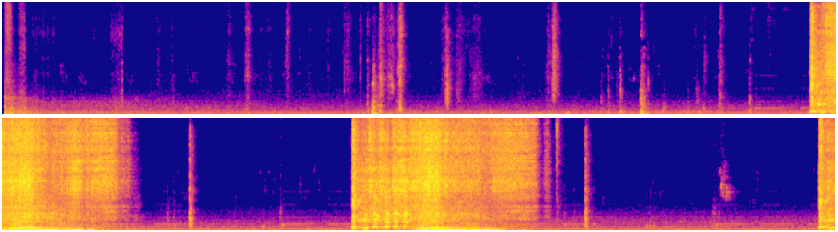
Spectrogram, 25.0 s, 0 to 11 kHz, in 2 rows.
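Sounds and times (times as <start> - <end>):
car engine cranking on starter: 12.1 - 14.5, 17.8 - 20.8, 24.8 - 25.0.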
